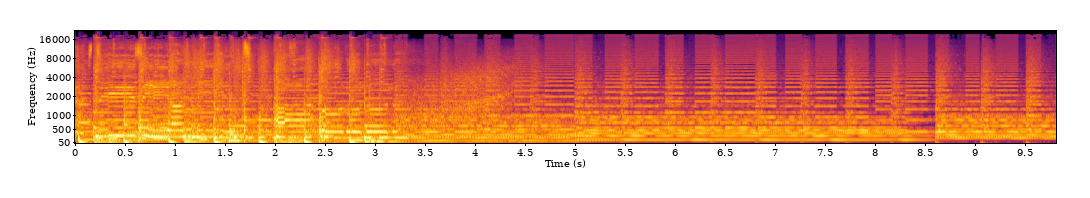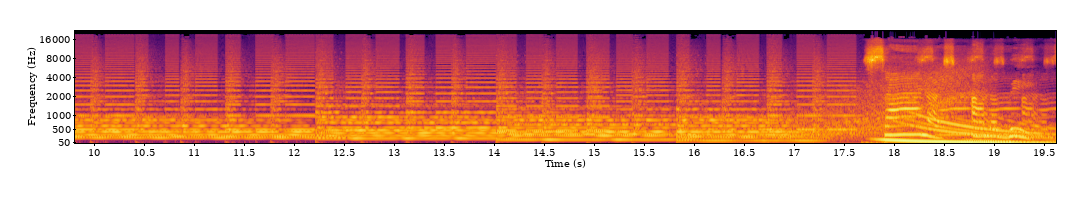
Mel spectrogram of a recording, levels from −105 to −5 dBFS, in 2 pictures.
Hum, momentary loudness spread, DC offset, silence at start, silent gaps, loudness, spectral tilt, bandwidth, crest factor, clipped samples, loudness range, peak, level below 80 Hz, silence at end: none; 11 LU; under 0.1%; 0 s; none; -14 LUFS; -5 dB/octave; 20 kHz; 14 dB; 0.2%; 9 LU; 0 dBFS; -22 dBFS; 0 s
